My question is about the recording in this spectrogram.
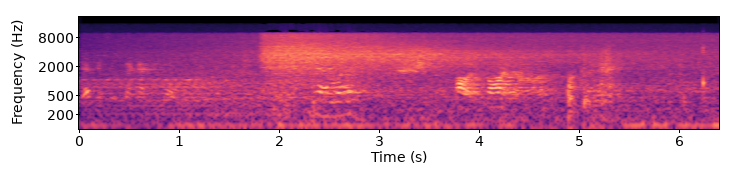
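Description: The power-folding third-row seats of a 2016 Ford Explorer Limited running on their electric motors as the seatbacks fold. It is a whirring hiss that starts abruptly about two seconds in and lasts about three and a half seconds.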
